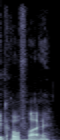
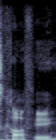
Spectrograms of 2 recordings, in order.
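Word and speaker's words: Ko-fi: But I, you know, in my head I just say Kofi. Mhm. And that's like he says cuz it just rhymes with loi. Um Yeah. Yeah. The dash really makes it like people want to say loi. You know what I mean? But it's coffee.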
